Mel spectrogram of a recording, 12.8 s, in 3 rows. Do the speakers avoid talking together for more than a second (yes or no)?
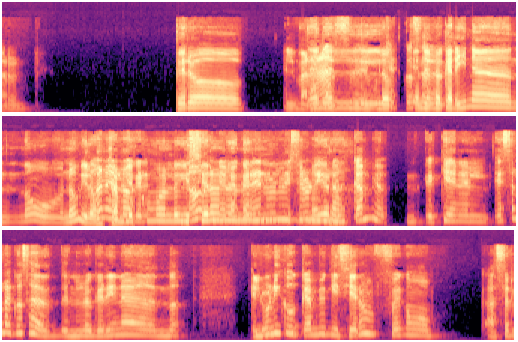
no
